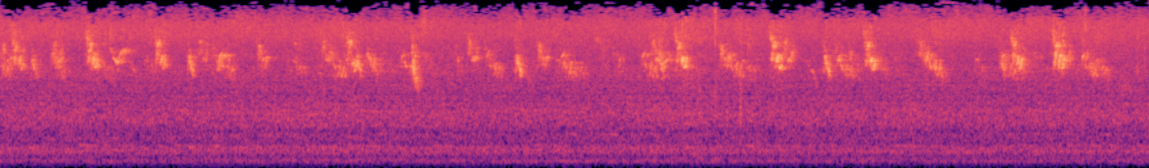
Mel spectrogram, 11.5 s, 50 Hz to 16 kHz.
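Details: Honey bees at a hobby apiary in mid-May 2018, during nucleus formation from a foraging swarm; a constant buzzing drone overlaid by frequent short, high-pitched chirp bursts scattered throughout.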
